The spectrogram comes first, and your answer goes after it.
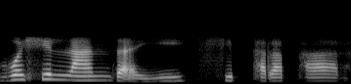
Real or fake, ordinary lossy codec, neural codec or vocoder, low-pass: fake; none; codec, 24 kHz, 0.9 kbps, DualCodec; 3.6 kHz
